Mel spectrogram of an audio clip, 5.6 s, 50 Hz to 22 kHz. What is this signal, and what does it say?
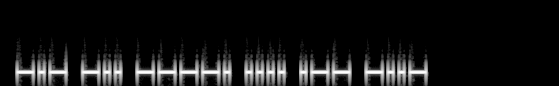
Morse code, heard as a keyed tone, about 22 wpm, 700 Hz. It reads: KD9HWX
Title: USA Callsign DE Callsign - 6 Characters - 22wpm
